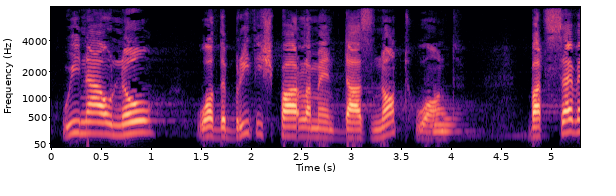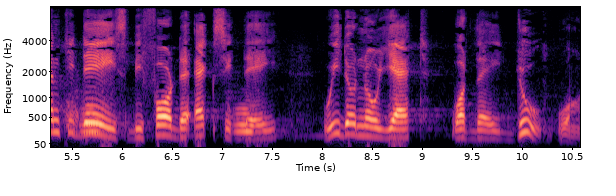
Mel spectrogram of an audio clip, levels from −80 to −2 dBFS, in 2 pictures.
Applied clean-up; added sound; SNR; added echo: none; Brass instrument; 14 dB; none.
